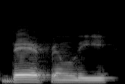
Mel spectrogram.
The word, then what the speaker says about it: definitely: But careful with the pronunciation. Definitely. Not I, not, well, the T sounds, but not I and not E.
